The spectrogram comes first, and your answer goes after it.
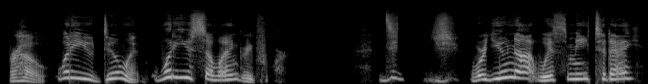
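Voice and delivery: high-pitched impression of an incredulous buddy; imitated incredulity. Friend questioning his angry buddy, imitated high and incredulous.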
